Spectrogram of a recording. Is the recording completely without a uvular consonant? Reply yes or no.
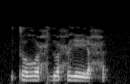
no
